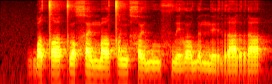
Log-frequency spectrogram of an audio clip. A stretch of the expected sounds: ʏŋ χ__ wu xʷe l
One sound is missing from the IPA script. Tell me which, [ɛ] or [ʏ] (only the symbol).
ʏ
